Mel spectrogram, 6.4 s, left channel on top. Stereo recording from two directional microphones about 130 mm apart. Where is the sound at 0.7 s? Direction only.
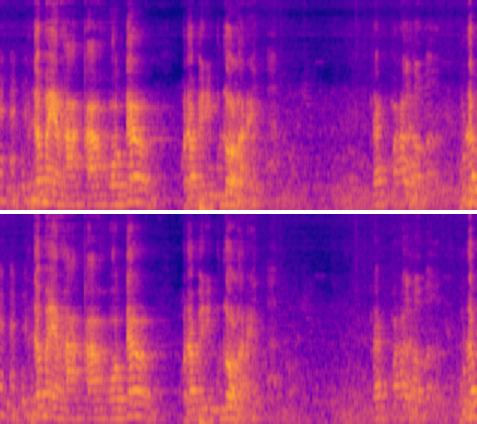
10° right (ahead or behind).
